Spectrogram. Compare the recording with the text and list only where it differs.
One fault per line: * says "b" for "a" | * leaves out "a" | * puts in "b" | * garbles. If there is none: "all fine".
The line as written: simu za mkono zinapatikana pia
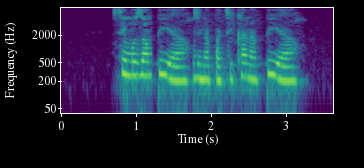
* says "pia" for "mkono"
